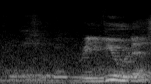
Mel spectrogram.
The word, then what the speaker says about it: reviewed: And then with ed, reviewed. How many? Two. So it's ed as a sound, right? So ed is a sound, so it's reviewed. Reviewed.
